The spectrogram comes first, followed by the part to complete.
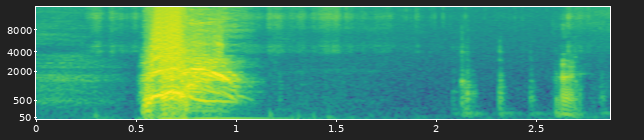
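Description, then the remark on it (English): One loud, sudden human sneeze, a sharp explosive burst lasting about half a second, followed by a few faint, brief vocal sounds. “Sorry about the sneezing.”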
